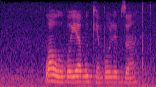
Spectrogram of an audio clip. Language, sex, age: Tsonga, female, 21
